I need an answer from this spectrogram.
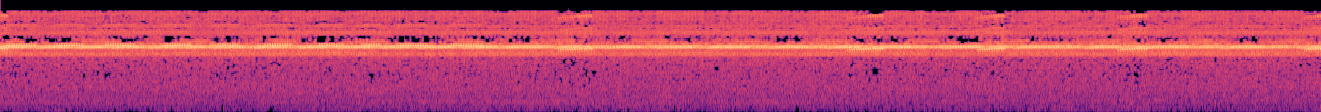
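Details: Insects keep up a high, buzzy trilling chorus, with a few slight upward-wavering chirps breaking through over the steady drone and faint low murmur in the background.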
